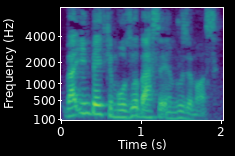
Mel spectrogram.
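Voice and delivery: ordinary delivery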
